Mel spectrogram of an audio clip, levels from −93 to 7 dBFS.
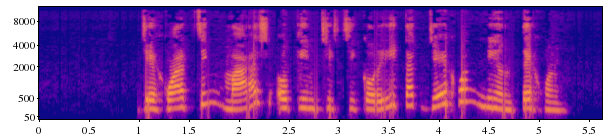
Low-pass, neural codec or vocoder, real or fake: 10.8 kHz; vocoder, 44.1 kHz, 128 mel bands every 512 samples, BigVGAN v2; fake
